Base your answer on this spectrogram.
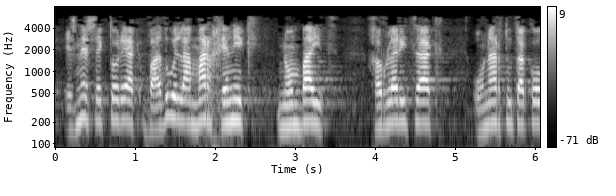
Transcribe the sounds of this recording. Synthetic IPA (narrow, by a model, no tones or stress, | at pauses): e̞zne̞se̞k̚t̪o̞ɾe̞akbaðue̞lamaɾʝe̞nik | no̞mbajt̪ | ʝawɾlaɾit͡sak | o̞naɾt̪ut̪ako̞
